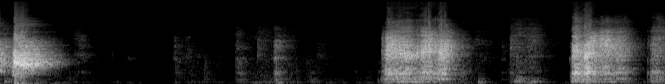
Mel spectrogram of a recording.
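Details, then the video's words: Agitated female Staffordshire Bull Terrier making funny noises: a rough bark, soft snuffling grunts, then two long, loud, growly bark-howls close together. "Agitated Staffy makes funny noises"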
